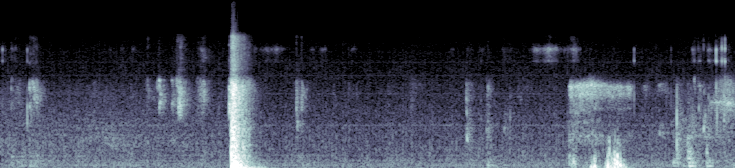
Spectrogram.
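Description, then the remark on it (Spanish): A window is handled and closed: one sharp, loud knock, then a few seconds later a rumbling slide and bump as it shuts, over a low, steady background hum of ambient street noise. “Eh, entonces, digo, a ver, está, está como, con mucho ruido de ambiente esto, ¿no? Voy, a, voy a cerrar un, a la ventana aquí.”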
